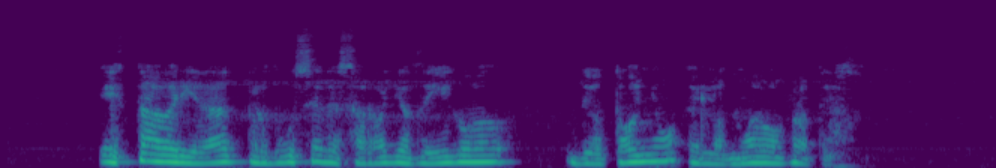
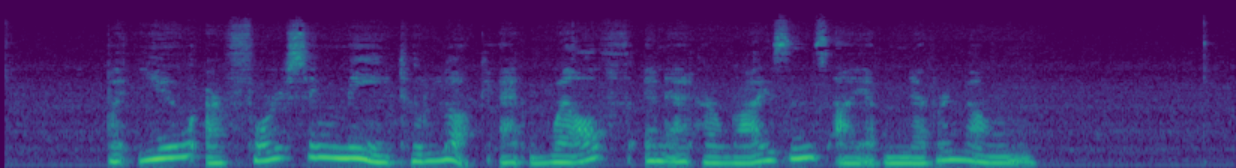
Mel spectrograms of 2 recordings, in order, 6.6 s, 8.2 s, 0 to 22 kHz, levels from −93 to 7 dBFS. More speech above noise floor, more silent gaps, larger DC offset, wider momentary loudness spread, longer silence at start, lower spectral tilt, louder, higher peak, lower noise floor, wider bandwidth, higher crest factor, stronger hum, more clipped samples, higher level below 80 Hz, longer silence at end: first, 48 dB vs 33 dB; neither; neither; about the same, 11 LU vs 9 LU; about the same, 0.65 s vs 0.7 s; first, -9.5 dB/octave vs -7 dB/octave; second, -39 LUFS vs -31 LUFS; second, -22 dBFS vs -18 dBFS; first, -86 dBFS vs -63 dBFS; second, 6.6 kHz vs 12.5 kHz; about the same, 18 dB vs 14 dB; neither; neither; second, -74 dBFS vs -64 dBFS; second, 1 s vs 1.35 s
